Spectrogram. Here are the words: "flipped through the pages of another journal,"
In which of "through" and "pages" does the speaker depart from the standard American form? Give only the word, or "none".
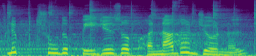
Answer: through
